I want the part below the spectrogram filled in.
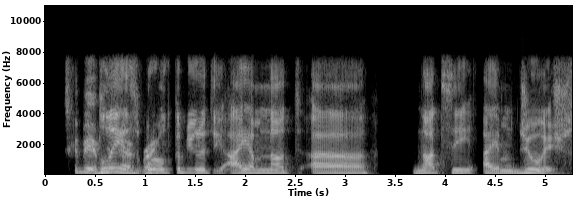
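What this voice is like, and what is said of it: Put-on foreign accent. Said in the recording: “the accent”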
